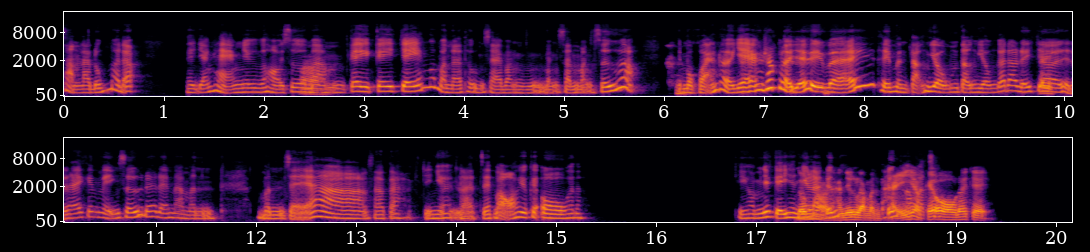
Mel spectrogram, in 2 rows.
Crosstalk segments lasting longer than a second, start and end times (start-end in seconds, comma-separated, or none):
17.4-18.9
